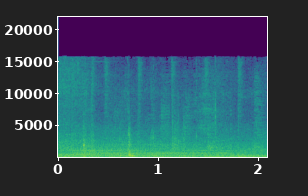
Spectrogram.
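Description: Car door handle pulled and the door latch clicking open, followed by a low rumble near the end as the car is entered, under steady background music.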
